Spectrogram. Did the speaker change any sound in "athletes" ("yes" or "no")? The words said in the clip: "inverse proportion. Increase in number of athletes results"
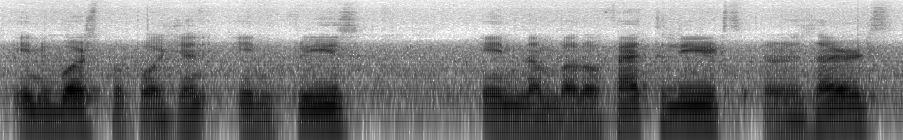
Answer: yes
